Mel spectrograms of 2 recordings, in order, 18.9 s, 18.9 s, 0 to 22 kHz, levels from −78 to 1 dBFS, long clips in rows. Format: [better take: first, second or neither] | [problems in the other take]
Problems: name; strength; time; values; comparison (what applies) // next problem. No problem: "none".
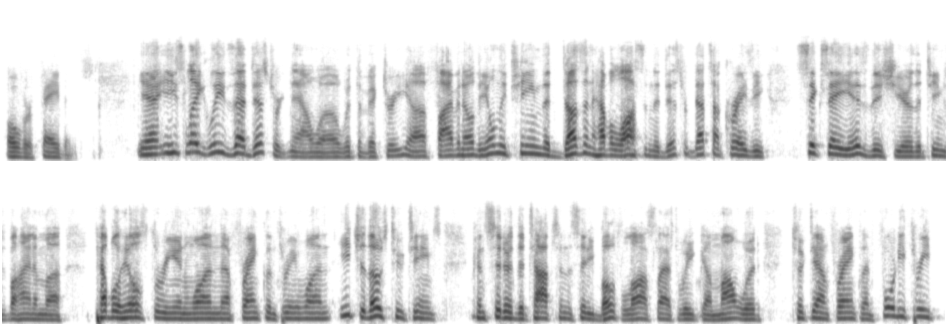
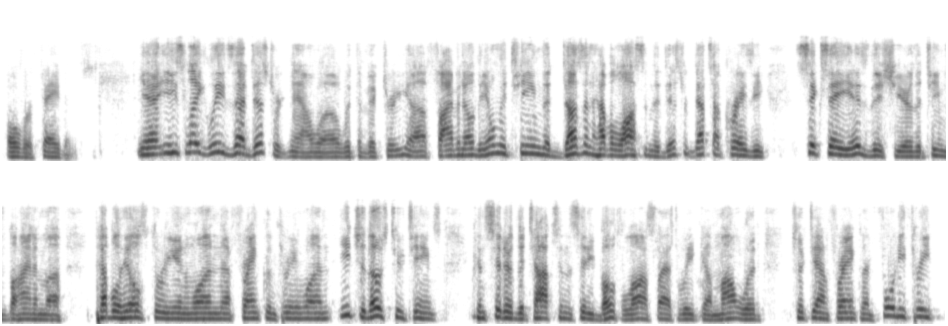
first | garbled, watery; badly; nothing above 7.5 kHz; slightly in the first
